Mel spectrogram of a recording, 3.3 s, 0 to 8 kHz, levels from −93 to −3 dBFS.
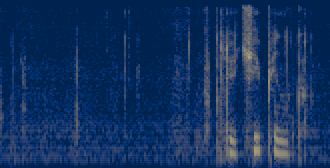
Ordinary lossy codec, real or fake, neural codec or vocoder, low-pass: none; fake; vocoder, 22.05 kHz, 80 mel bands, HiFi-GAN; 7.2 kHz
